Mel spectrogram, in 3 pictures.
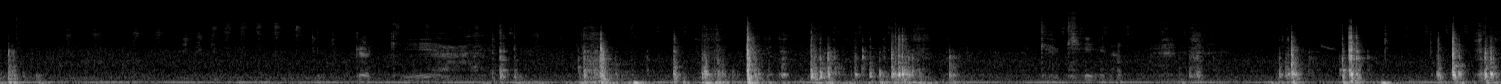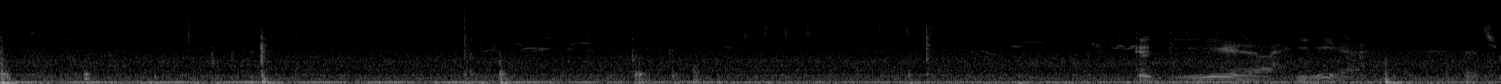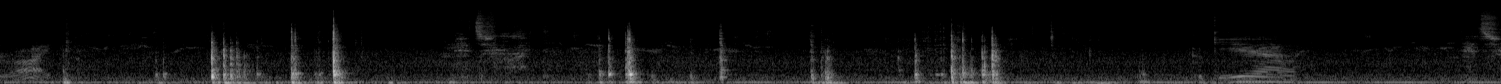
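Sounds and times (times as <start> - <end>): knocks on wooden deck: 5.0 - 9.6, 31.6 - 33.6.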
